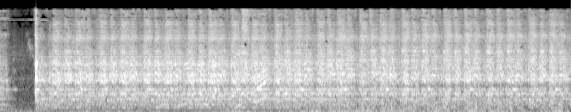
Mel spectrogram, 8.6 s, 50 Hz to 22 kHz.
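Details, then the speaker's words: Fire-damaged Morris Traveller, first start in 44 years, hot-wired with new points, condenser, distributor cap and leads, fuel poured into the float bowl, vacuum advance unconnected: brief crank, then a steady, even run with throttle held by hand. The engine runs properly. "so I know it runs I hadn't put the Advance on the vacuum for the advance um but as far as I can see it's all doing what it needs to do so I've proved that the engine runs"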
